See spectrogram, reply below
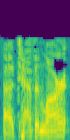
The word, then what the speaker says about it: Tafinlar: Tafinlar and McKinnist, is that correct? – That's correct.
